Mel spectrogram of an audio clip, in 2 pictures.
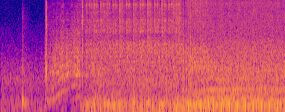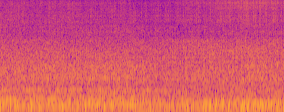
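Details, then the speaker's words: Craftsman lawn tractor with two-cylinder engine, previously popping, after putting back the missing spark plugs: a few clicks, fires at once and settles into a steady even idle with no popping or misfires; runs healthy. "happens it's all it was guys what a relief so I don't rent the engines without the covers for too long because they can't cool down properly so what a relief guys at least I know the engine will run"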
